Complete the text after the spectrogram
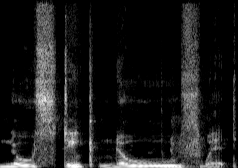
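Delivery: lightly done deep ad-read; Sam Elliott announcer voice. Pretend. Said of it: "like how you do that announcer voice".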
